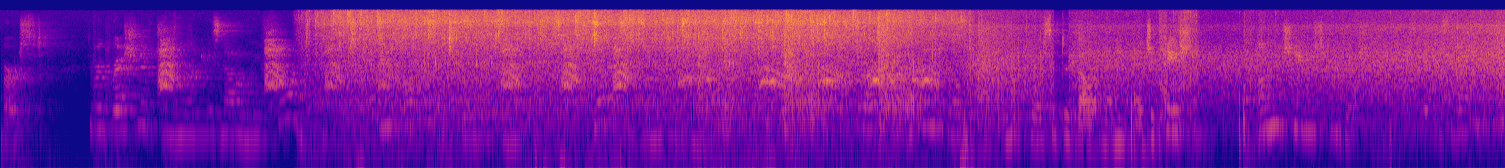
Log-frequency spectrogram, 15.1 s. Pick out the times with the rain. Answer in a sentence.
The rain can be heard from 3.0 to 15.0 s.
